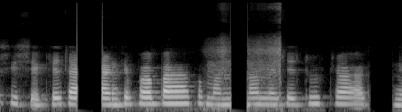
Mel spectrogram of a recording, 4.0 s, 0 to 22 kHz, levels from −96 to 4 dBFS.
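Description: Blocks of digital silence replace the speech with zeros three times: 0.77–1.02 s (256 ms), 2.30–2.48 s (about 171 ms, which fits an 8192-sample block), and 3.70–3.93 s (226 ms). Each hard cut leaves a short hole.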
